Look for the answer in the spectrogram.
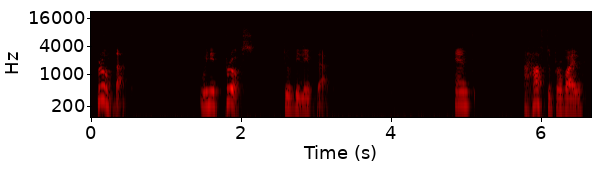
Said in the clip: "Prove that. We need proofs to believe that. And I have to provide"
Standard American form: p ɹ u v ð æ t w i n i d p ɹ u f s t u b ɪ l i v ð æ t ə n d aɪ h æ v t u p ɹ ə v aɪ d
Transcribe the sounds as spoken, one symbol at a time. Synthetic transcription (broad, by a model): p ɹ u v ð æ t w i n i d p ɹ u f s t u b ɪ l i v ð æ t ə n d aɪ h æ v t u p ɹ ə v aɪ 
